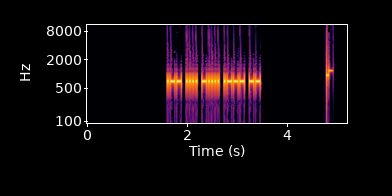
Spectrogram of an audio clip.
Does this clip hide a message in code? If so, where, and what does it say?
Yes: Morse code from 1.6 to 3.5 s, heard as a keyed tone, about 38 wpm, 700 Hz. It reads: WH6JM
